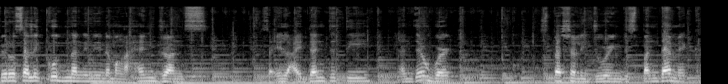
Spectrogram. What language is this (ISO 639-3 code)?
fil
